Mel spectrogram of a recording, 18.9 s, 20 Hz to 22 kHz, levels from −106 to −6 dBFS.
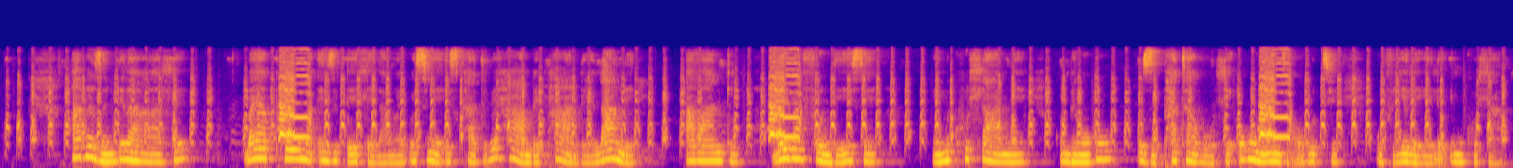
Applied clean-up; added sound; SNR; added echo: none; Chicken, rooster; 5 dB; reverberation time 0.3 s.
